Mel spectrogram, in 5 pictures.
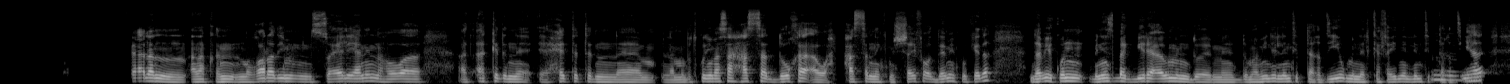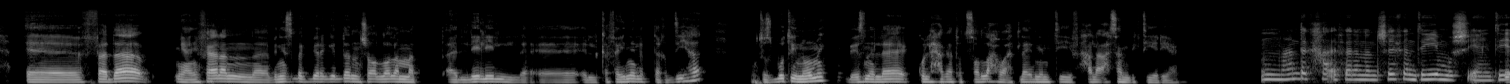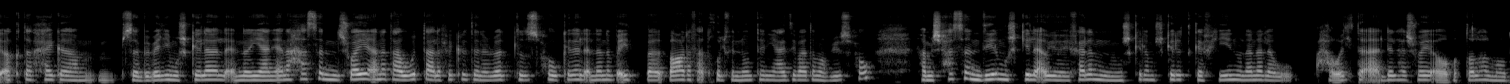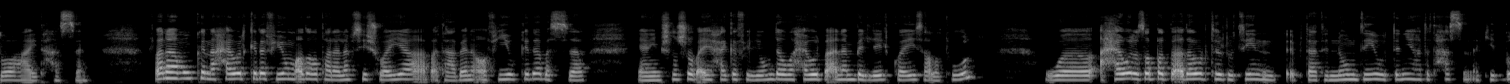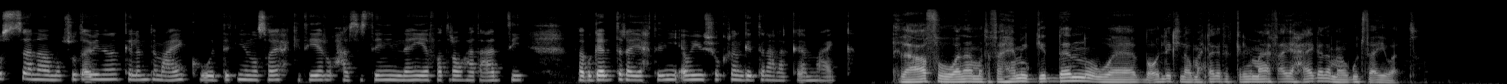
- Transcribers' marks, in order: other background noise; in English: "الروتين"
- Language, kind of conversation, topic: Arabic, advice, إزاي أحسّن جودة نومي بالليل وأصحى الصبح بنشاط أكبر كل يوم؟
